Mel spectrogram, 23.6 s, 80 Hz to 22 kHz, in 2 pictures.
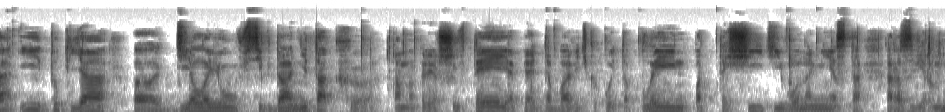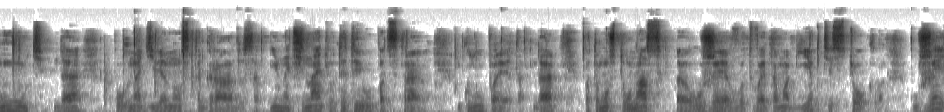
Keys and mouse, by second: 4.9 shift+a, 7.6-8.1 middle drag, 8.9-10.2 drag, 10.2-10.8 middle drag, 14.8-15.1 middle drag, 17.6 Delete, 18.1 click, 23.2 click.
